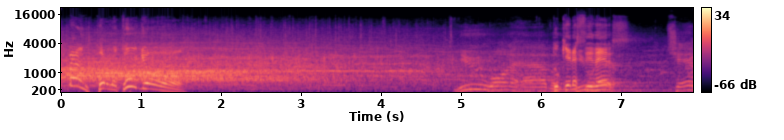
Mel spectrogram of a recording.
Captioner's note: applause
